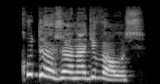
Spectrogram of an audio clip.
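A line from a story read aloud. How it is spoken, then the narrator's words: Loud exclamation. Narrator (Russian): воскликнула она громко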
